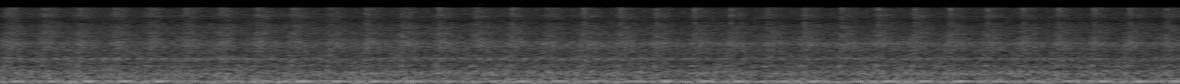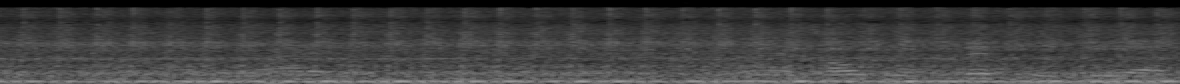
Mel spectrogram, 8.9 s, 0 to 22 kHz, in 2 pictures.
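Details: Chevy S-10 donor engine after setting ignition timing and reinstalling plugs and wires, oil possibly diluted with gas and oil pressure low: steady low rumble with an even firing beat and no knocks or misses, a normal idle.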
